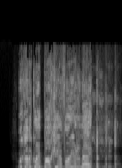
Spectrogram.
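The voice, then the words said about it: Tony Khan impression. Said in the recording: “Just do your whole thing in the Tony Khan voice ... pretty good. Yeah. Right on the money, that.”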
